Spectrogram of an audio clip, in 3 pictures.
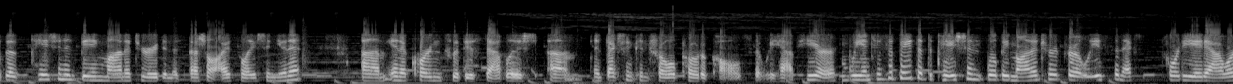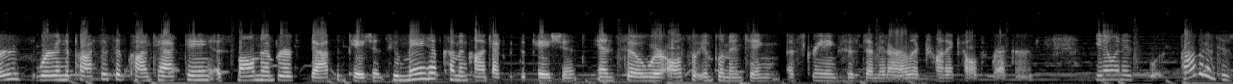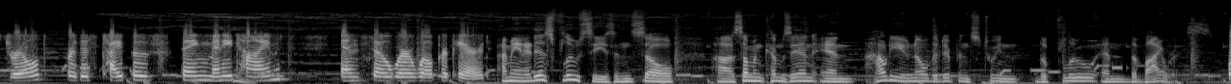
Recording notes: got on the phone to give us a status report.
